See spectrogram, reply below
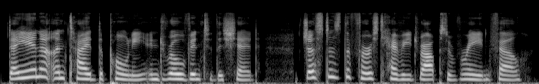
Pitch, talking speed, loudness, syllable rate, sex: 245 Hz, 200 wpm, -17 LUFS, 5.1 syllables/s, female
